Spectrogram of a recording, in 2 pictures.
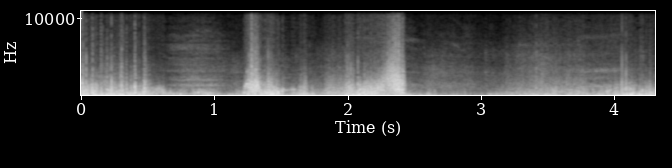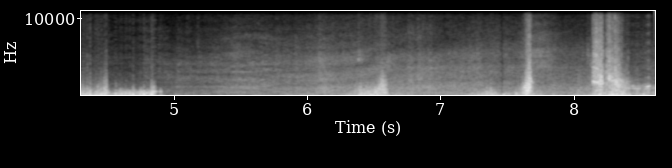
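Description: Wind buffeting the microphone of a camera carried by a rope jumper swinging through the air on the rope: a loud, low rush that surges and fades, easing briefly about five seconds in.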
